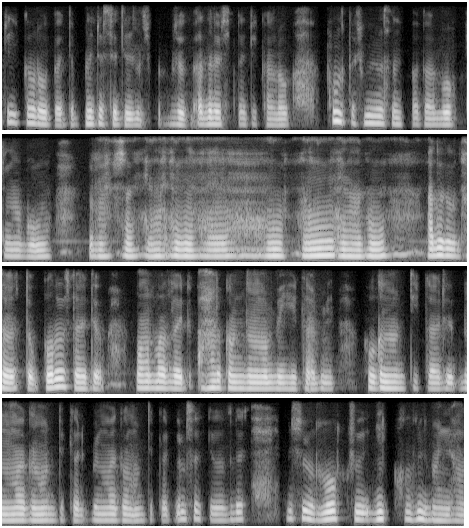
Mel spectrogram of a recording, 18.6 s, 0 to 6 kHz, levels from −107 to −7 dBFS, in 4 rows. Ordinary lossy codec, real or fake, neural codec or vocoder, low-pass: none; fake; autoencoder, 22.05 kHz, a latent of 192 numbers a frame, VITS, trained on one speaker; 5.4 kHz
